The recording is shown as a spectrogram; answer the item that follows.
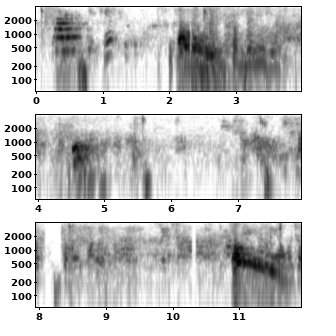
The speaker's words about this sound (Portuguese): Cachorro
